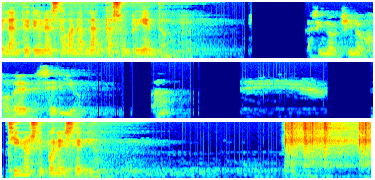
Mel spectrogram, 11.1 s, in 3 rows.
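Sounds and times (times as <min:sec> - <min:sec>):
speech: 0:00.0 - 0:02.0, 0:03.1 - 0:04.6, 0:05.2 - 0:05.5, 0:07.5 - 0:08.6
camera shutter clicks taking portrait photos: 0:10.2 - 0:11.0.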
